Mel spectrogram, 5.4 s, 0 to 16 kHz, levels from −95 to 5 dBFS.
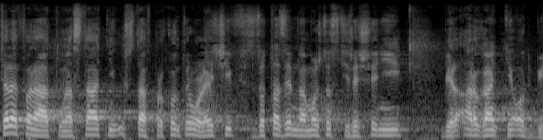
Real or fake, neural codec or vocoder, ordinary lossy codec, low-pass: real; none; AAC, 64 kbps; 14.4 kHz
